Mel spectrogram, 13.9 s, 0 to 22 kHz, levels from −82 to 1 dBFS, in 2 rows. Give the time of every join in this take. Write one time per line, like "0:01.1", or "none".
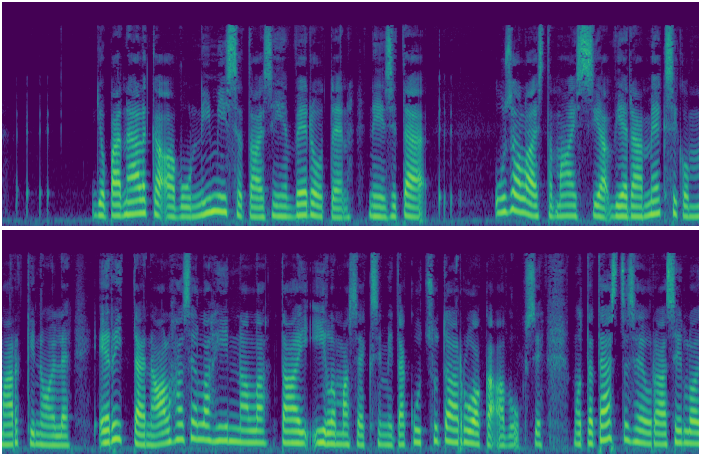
0:03.6

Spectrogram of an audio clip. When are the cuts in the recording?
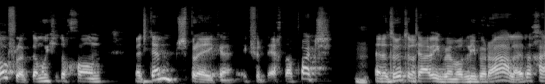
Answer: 0:01.4
0:04.2

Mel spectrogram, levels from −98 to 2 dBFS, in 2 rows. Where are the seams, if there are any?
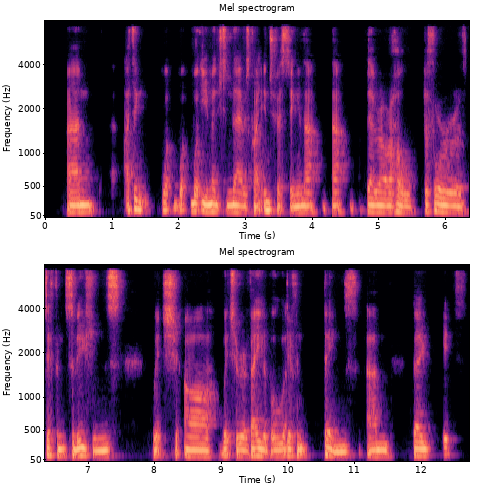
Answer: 0:01.6
0:04.3
0:05.6
0:09.0
0:10.0

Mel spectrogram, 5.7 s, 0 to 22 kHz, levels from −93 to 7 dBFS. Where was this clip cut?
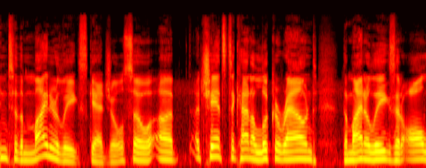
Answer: none

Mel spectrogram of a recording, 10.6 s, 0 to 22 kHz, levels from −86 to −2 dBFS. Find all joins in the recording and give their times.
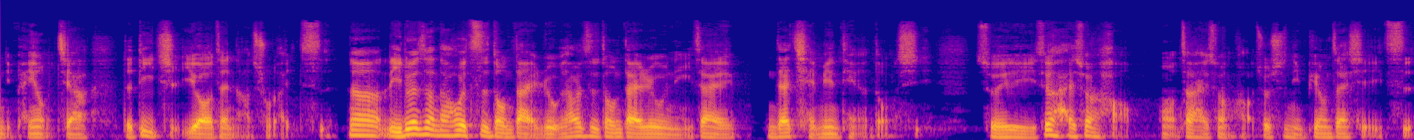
0:02.5
0:05.6

